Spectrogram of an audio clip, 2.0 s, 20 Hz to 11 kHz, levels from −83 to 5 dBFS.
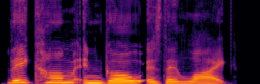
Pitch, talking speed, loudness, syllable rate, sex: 240 Hz, 215 wpm, -15 LUFS, 4.2 syllables/s, female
